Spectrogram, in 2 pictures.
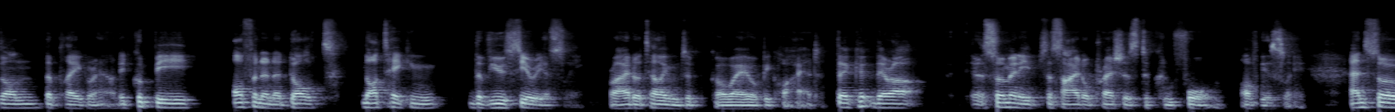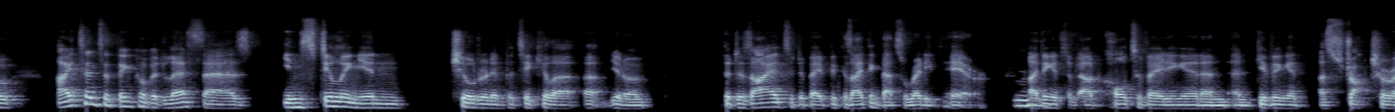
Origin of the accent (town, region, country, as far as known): Australia; born or raised there; English is a second language; moved away as an adult; also born or lived in South Korea / Harvard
